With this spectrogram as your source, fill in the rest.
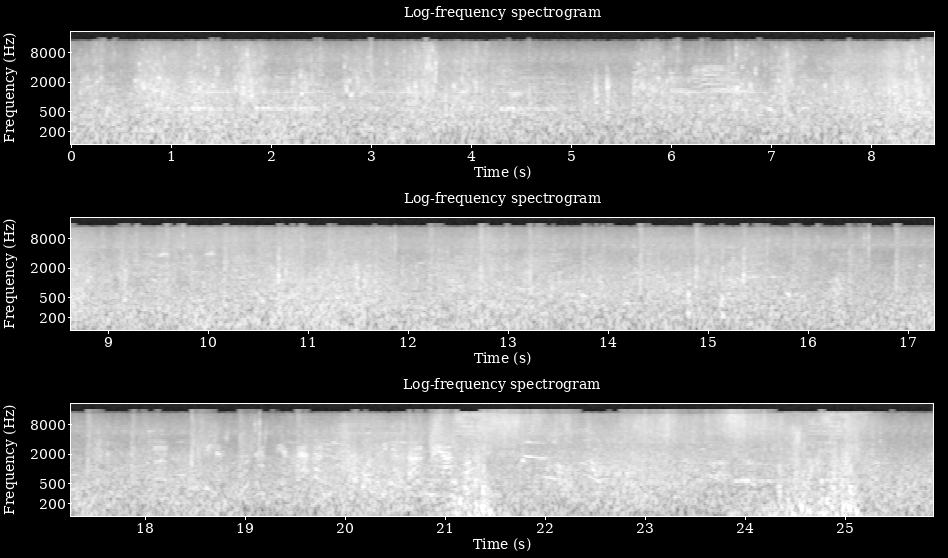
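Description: Footsteps crunch steadily on sand.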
